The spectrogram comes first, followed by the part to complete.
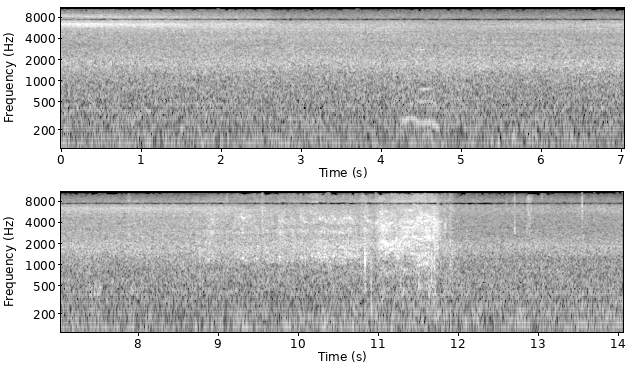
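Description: Steady outdoor background hiss, with a short, louder rustling noise about eleven seconds in.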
